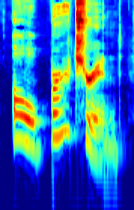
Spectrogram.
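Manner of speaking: high, loud shocked gasp of a name; drawn-out, high-pitched gasping exclamation. A narrator's reading. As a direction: exclaim it in scandalized dismay. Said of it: "Eleanor gasped".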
